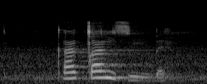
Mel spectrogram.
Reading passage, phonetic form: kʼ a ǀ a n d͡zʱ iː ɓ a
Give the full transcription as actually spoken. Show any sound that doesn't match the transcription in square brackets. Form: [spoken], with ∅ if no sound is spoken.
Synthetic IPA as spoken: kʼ a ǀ a n d͡zʱ iː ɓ [ɛ]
